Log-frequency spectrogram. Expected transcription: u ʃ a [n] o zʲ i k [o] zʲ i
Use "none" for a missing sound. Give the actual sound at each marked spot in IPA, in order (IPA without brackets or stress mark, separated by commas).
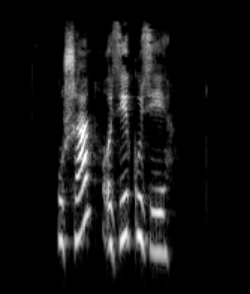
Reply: n, u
